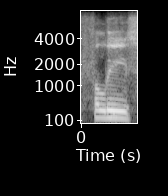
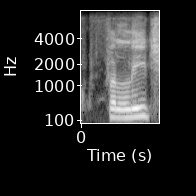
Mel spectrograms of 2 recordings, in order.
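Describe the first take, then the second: First: The name is pronounced as it is spelled. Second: The name is pronounced the Italian way. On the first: "Looks like" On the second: "is the Italian pronunciation"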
